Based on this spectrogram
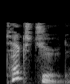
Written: textured

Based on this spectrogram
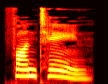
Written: fonteyne

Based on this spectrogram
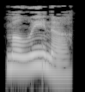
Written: molina

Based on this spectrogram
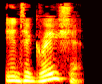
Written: integration

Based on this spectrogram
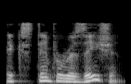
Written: extemporization

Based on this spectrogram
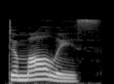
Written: damalis

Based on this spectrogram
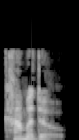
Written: comedo

